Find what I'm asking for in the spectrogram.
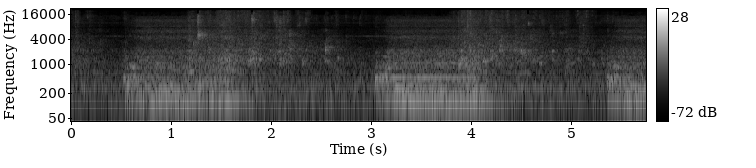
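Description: A Black & Decker Portal portable washing machine churns through its wash cycle, the drum turning in repeated surges of sloshing water and motor hum about every two and a half seconds, separated by short quieter pauses.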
